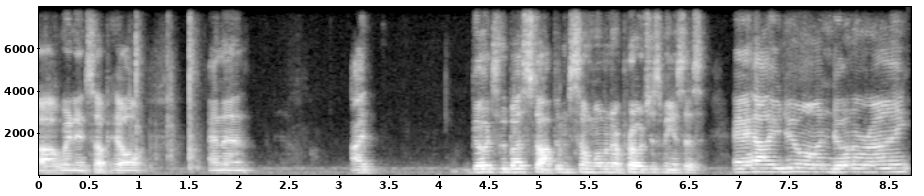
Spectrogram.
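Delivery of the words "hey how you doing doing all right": put-on thick Pittsburgh accent. Retelling a woman at a bus stop greeting the speaker, thick Pittsburghese accent. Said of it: "in this very thick Pittsburghese accent".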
